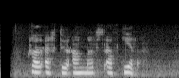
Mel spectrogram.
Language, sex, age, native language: Icelandic, male, 8, Icelandic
